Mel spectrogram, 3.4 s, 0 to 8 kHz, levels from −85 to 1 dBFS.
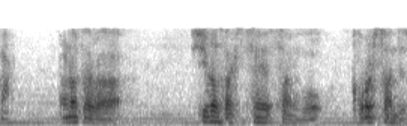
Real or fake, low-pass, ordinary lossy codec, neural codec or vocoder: fake; 7.2 kHz; AAC, 16 kbps; codec, 24 kHz, 6 kbps, HILCodec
